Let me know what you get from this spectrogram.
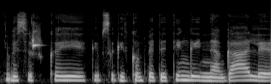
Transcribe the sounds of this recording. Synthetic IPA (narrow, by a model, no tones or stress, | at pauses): ʋʲɪsʲɪʃkɐɪkɐɪpsɐkʲit̪ʲkoːmʲpʲɛt̪ʲɛt̪ʲɪŋɡɐɪnʲɛɡɑːlʲɪ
